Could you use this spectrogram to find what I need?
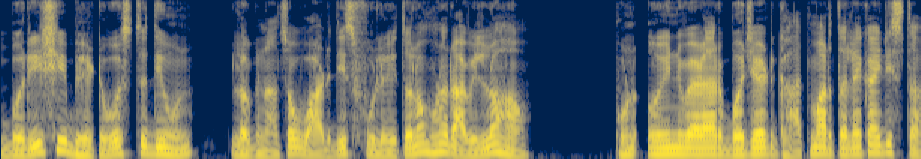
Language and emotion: Goan Konkani, sad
